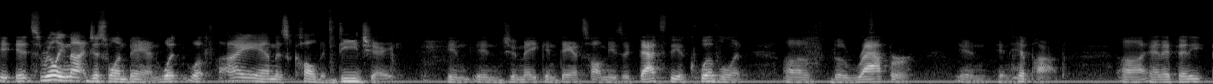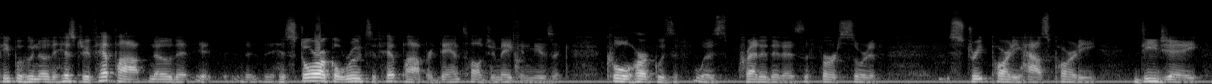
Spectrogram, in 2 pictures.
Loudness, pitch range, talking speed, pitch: -23 LUFS, 115-130 Hz, 175 wpm, 120 Hz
